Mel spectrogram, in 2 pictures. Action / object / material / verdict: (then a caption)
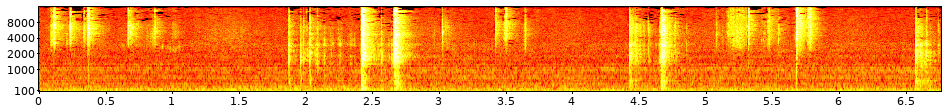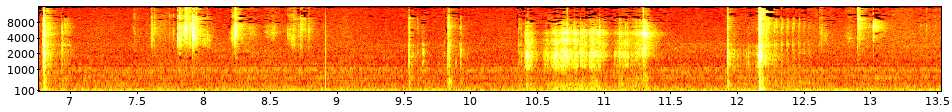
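drop / small metal coins / metal / none. Small metal coins are picked up with the fingertips and dropped one by one onto a growing stack resting on top of the microphone housing. They clink against each other in short, bright metallic ticks that die away almost at once, scattered irregularly over a faint steady low hum.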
